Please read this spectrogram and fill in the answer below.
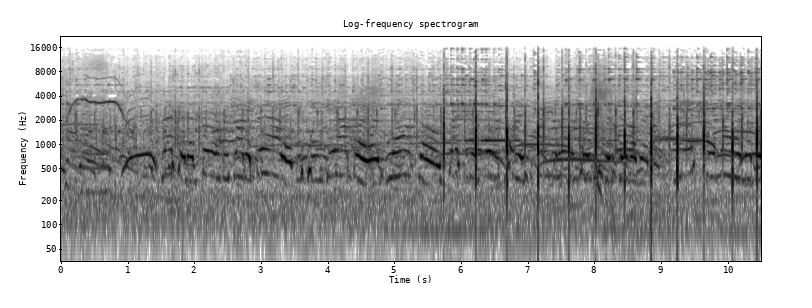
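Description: Spectators' voices overlapping in steady chatter and calls, with scattered sharp taps through it.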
